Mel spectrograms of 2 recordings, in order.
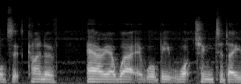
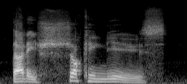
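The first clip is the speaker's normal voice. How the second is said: ordinary delivery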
